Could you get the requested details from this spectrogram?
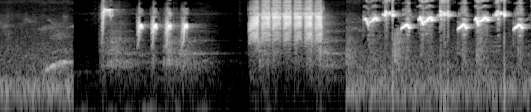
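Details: Male cinereous tit: four sharp repeated chips, a coarse buzzy churring burst lasting almost a second, then a fast string of alternating high and lower whistled notes.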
